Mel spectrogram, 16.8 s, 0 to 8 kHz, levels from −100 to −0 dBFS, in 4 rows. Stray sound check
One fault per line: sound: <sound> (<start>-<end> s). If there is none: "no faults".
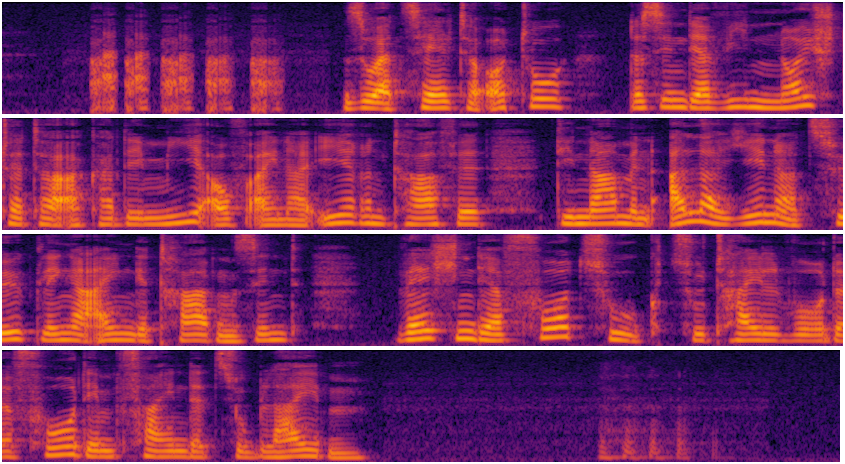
sound: laugh (0.4-1.4 s)
sound: laugh (15.6-16.3 s)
